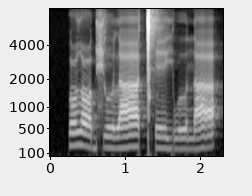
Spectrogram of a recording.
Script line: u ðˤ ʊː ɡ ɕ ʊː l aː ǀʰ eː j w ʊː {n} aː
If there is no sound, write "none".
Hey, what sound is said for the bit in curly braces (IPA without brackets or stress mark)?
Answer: n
